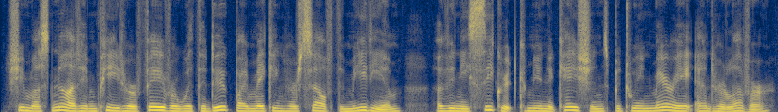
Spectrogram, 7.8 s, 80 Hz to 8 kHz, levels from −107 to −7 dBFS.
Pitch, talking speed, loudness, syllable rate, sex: 175 Hz, 175 wpm, -18 LUFS, 5.2 syllables/s, female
